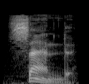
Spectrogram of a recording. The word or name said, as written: send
